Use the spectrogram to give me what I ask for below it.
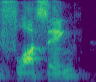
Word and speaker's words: flossing: doing it that's not I pronounced it flossing but technically there's no G because it's flossing your teeth yes see that's like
